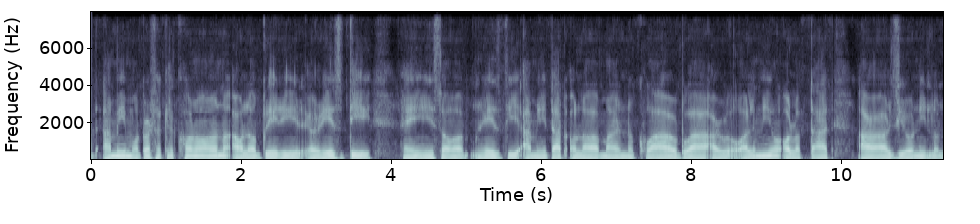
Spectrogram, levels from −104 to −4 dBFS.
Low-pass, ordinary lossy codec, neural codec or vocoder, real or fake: none; none; codec, 16 kHz, 4.8 kbps, FACodec; fake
